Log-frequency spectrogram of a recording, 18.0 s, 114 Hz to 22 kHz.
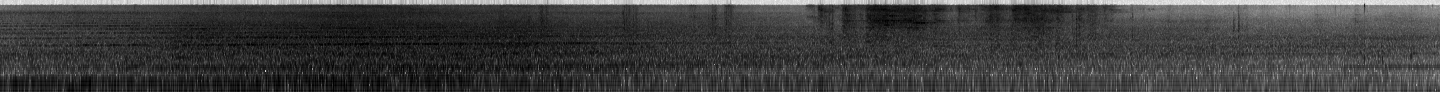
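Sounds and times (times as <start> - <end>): electric locomotive whine and hum: 0.0 - 18.0.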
